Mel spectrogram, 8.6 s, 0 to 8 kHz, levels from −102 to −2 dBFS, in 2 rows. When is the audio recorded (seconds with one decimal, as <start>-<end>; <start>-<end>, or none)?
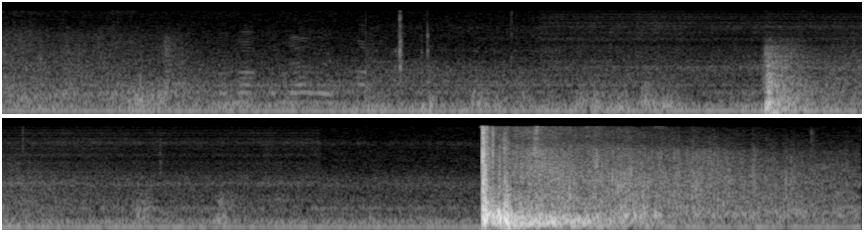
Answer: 0.0-2.7; 5.9-8.6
